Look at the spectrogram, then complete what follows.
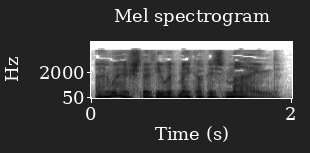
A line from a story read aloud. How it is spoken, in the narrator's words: he said irritably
